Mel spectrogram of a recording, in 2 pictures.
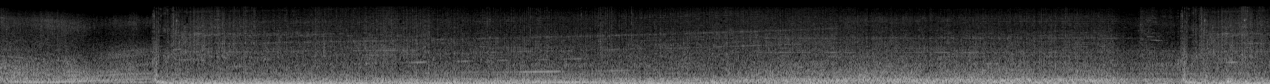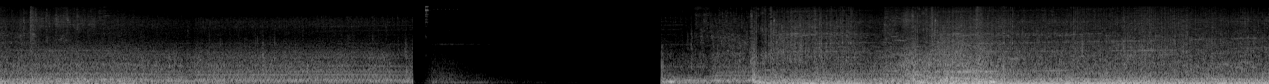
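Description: Tyres rumble and crunch over a dirt track.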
